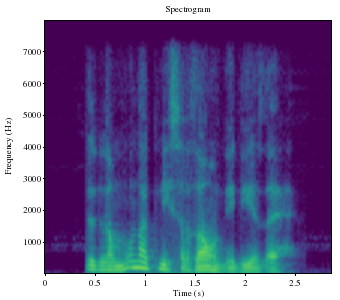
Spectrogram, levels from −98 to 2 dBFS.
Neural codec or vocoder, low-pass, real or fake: codec, 16 kHz in and 24 kHz out, 0.6 kbps, FocalCodec, streaming, 2048 codes; 7.2 kHz; fake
